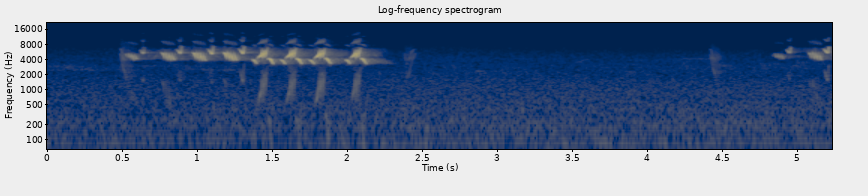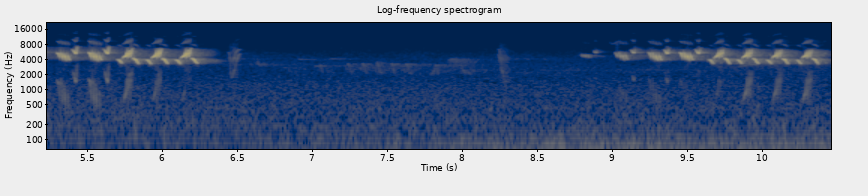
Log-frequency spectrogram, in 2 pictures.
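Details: Three song phrases from a MacGillivray's warbler, spaced about four seconds apart. Each is a rapid, high string of repeated chirpy notes ending in lower doubled syllables, with faint background hiss.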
